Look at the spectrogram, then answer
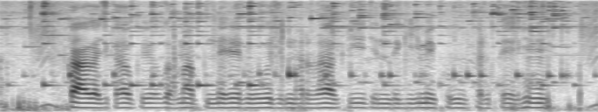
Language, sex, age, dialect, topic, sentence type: Hindi, male, 25-30, Kanauji Braj Bhasha, agriculture, statement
